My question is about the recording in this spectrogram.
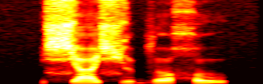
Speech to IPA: ɕ a ɕ ʉ b l o χ u

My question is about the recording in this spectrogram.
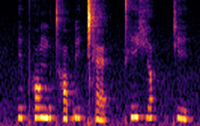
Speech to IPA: i pʰ ɔ ŋ u tʰ ɒ ɓ i ǀʰ æ | tʰ i ç ʌ | c i

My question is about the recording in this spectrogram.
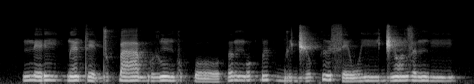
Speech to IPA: n e˧ ɾ iː˧ ɡ͡b ɛ̃˧ t e˨ d o˧ k͡p aː˧ ɡʷ ɨ˧ ɣ ũ˦ ɡ o˦ k͡p o˨ | ə˧ ŋ o˧ k͡p ɨ˧ ɡ͡b ɨ˨ d͡ʒ o˨˦ k ɨ˦ s e˨ w iː˧ d͡ʒ ɔ̃˦ z ə˦ ŋ i˧

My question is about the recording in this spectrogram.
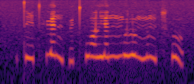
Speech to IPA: t̪ i˧˥ t̪ʰ ɥ ɛ˥˩ n p y˧˥ t̪ʰ w ɔ˥ l j ɛ˥ n m u˥ l u˥˧ n̪ ʊ˥˧ ŋ t͡sʰ u˥˩

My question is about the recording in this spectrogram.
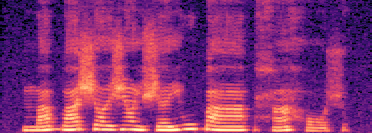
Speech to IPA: m a˩˥ b a˩˥ ʃ ɐ˧ e̯ ʒ ɐ̃˥˩ j ʃ ɛ˧ j u˥ ɓ a˧ | ħ ã˩˥ h ɔ˩ ʃ

